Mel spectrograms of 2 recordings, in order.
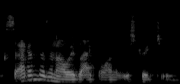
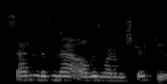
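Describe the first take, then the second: First: Said in the usual way. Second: "does not" lifted much higher for emphasis; emphatic correction, "not" pitched up; stress on not. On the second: Real, not acted. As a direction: hit "not" high to set her point right. Restates to correct herself.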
